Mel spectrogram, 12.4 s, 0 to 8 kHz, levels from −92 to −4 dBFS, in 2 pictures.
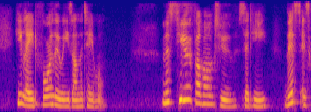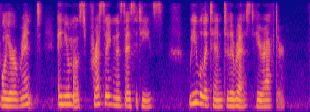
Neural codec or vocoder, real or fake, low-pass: codec, 16 kHz, 1.1 kbps, Voila-Tokenizer; fake; 7.2 kHz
